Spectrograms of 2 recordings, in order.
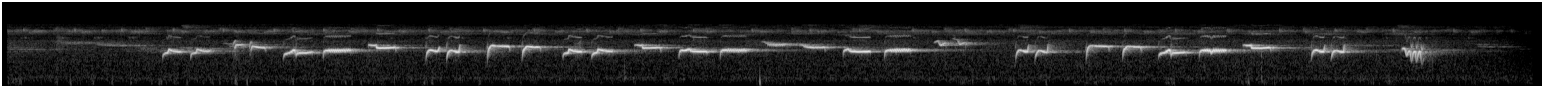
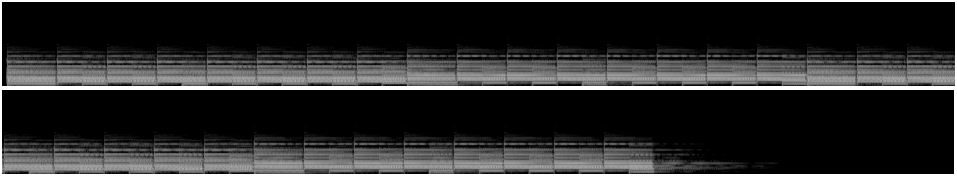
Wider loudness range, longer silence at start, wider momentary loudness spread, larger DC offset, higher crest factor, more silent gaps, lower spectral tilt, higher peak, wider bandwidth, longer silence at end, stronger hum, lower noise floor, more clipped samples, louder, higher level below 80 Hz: about the same, 3 LU vs 3 LU; first, 1.6 s vs 0.05 s; first, 11 LU vs 1 LU; neither; about the same, 14 dB vs 12 dB; neither; second, 2 dB/octave vs -10 dB/octave; first, 0 dBFS vs -14 dBFS; first, 7.6 kHz vs 2.9 kHz; second, 1.1 s vs 2.5 s; neither; second, -51 dBFS vs under -90 dBFS; neither; first, -11 LUFS vs -26 LUFS; second, -78 dBFS vs -58 dBFS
